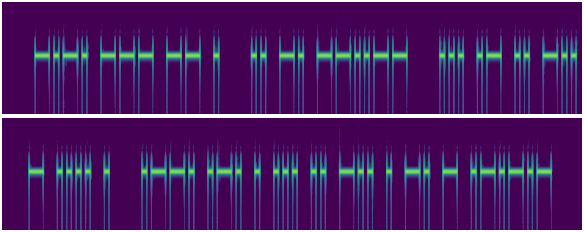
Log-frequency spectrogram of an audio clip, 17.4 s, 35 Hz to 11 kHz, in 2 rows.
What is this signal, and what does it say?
Morse code, heard as a keyed tone, about 17 wpm, 700 Hz. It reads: COME IN, SAID THE PRESIDENT.
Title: Sentences from Top 1000 Words 17wpm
